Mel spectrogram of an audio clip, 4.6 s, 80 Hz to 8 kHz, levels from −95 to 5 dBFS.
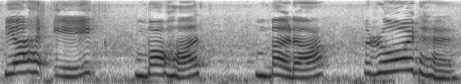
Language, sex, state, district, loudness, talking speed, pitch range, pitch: Hindi, female, Bihar, West Champaran, -13 LUFS, 80 wpm, 270-370 Hz, 310 Hz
